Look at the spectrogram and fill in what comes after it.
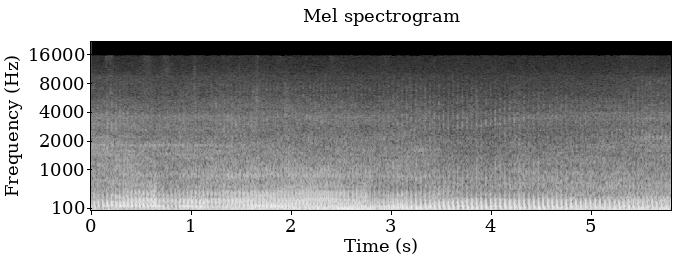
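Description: Honda CB190R's single-cylinder four-stroke engine running as the motorcycle is ridden slowly, its pitch shifting up and down over the first few seconds, then holding steady.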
